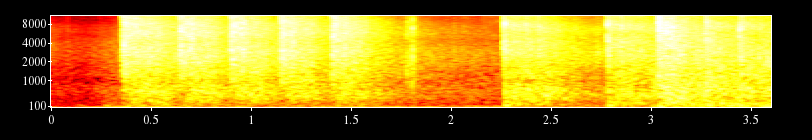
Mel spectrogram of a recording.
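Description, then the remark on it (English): A masked man fires a rifle into the air as he walks past the camera in a street march, about seven loud, sharp cracks in an uneven rhythm over a few seconds, each with a brief ringing tail, with no voices audible. “A masked man fires a rifle in the air as he walks past the camera”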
